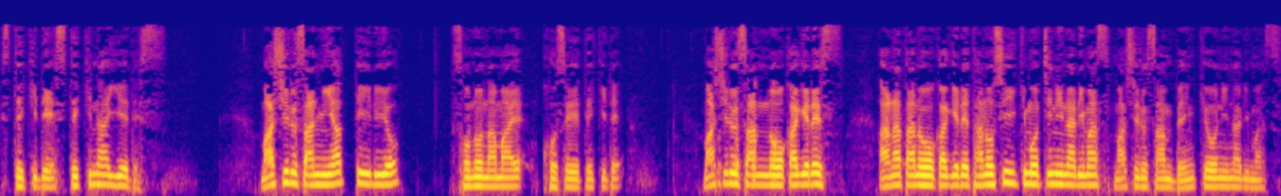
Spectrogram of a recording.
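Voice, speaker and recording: A man's ordinary speaking voice, fairly high in pitch, with ordinary pitch variation, a moderate pace and big swings in loudness. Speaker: radio host. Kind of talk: casual chat.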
